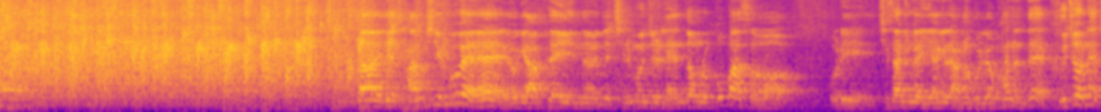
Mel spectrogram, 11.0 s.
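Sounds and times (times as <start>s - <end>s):
audience applause: 0.0s - 4.0s
speech: 3.7s - 11.0s.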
